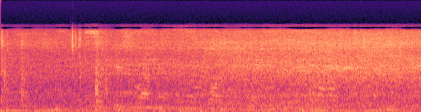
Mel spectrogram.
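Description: Indistinct background voices over steady street noise.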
